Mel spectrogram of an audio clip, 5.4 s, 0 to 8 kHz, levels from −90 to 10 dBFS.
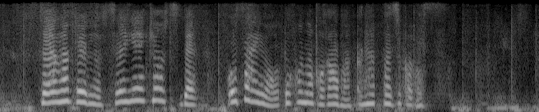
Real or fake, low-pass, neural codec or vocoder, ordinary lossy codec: fake; 7.2 kHz; codec, 16 kHz, 1 kbps, FreqCodec, smaller model; Opus, 32 kbps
